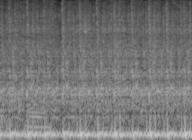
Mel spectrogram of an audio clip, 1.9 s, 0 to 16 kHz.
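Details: Arctic Cat Wildcat 1000/X side-by-side after starter gear upgrade and starter boss reinforcement: short, steady low idle with an even beat, no knocks or grinding; engine sounds healthy.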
